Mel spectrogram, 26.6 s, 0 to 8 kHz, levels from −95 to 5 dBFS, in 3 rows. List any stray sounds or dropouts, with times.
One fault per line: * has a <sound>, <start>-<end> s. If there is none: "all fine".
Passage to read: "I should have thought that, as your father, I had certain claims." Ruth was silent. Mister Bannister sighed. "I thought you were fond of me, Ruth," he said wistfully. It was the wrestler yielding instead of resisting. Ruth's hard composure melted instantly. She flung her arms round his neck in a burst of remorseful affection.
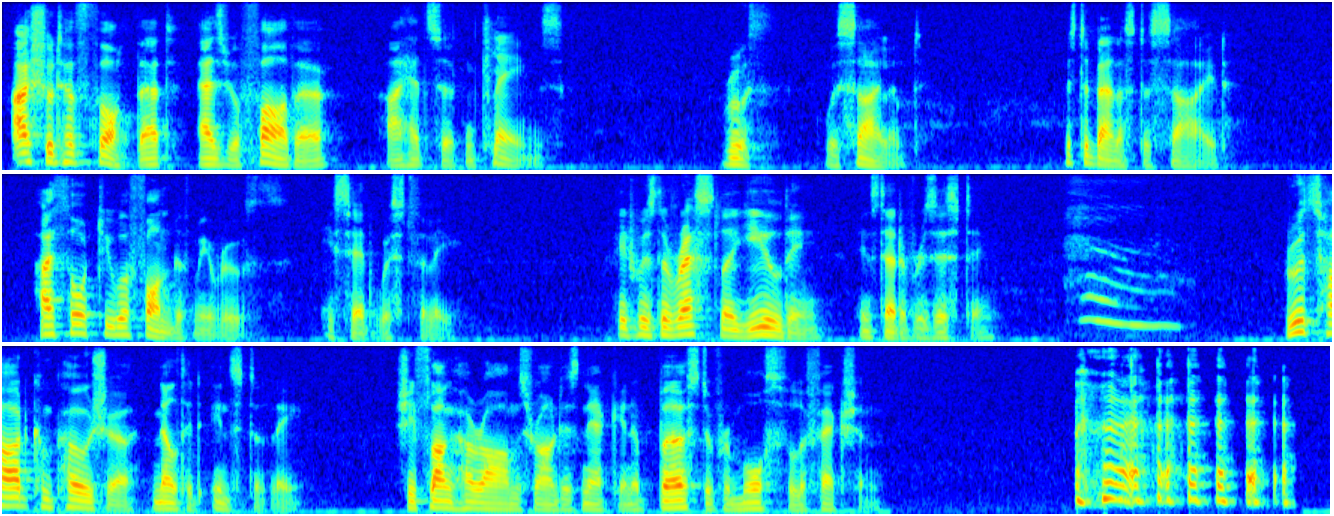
* has a sigh, 15.9-16.8 s
* has a laugh, 24.9-26.4 s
